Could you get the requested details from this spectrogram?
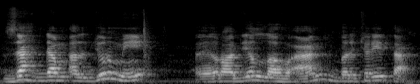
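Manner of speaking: slow, formal recitation; hadith reading. Acted. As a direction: read the narrator's name deliberately. Reads hadith aloud.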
